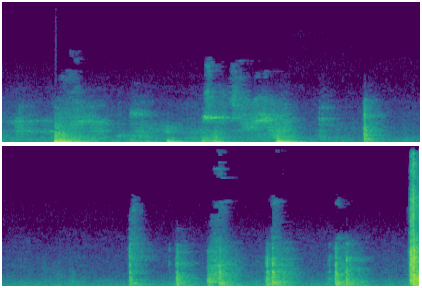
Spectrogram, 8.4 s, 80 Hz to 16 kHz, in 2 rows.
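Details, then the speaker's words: Wolseley 18/85 BMC 1800 'Landcrab' pushrod engine, sat for years, with fuel dribbled in; irregular cranking with a few sputtering catches that never settle, so it fires briefly then dies, maybe running only on the added fuel. "yeah once that started rests a bit but we did have at least some life out of it maybe it ran off a little bit of fuel I got in there"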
